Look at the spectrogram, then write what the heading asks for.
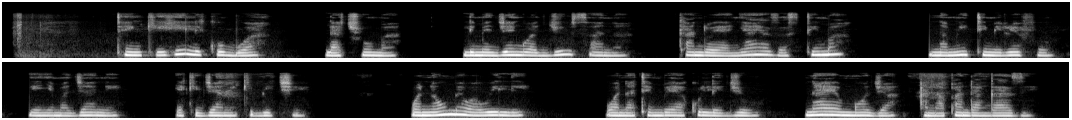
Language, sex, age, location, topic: Swahili, female, 18-24, Mombasa, health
